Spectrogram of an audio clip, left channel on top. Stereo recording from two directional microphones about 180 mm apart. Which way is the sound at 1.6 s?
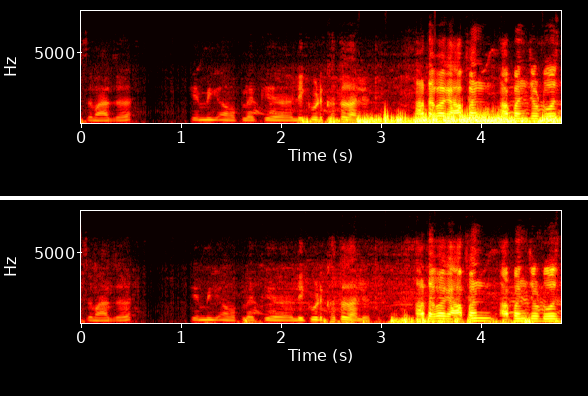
25° left (ahead or behind).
